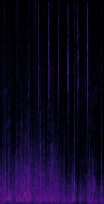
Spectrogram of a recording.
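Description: Wind blowing across the camera's microphone: a steady rush with light crackling.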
